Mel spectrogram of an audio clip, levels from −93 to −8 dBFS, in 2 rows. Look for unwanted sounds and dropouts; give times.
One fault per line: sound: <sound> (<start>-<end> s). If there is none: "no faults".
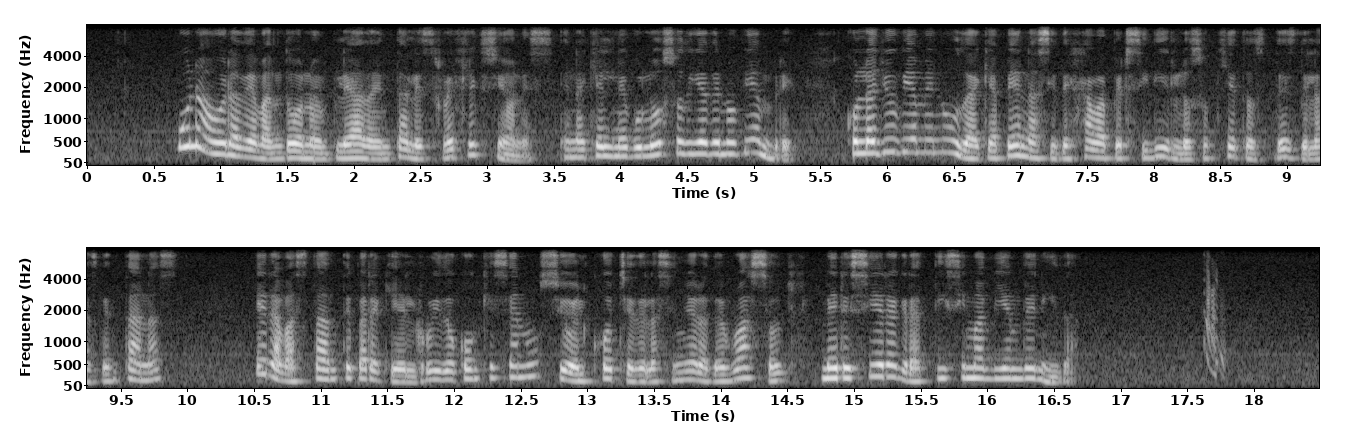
sound: chirp (17.6-17.8 s)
